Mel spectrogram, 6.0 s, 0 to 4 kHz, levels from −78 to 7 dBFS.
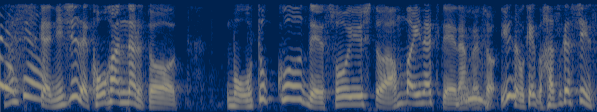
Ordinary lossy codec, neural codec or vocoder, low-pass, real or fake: none; none; 3.6 kHz; real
